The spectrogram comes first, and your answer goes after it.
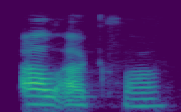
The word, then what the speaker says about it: Al-Aqsa: about the alas uh the uh am i pronouncing that right the al actually al-aqsa yeah and that's this is a temple mount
